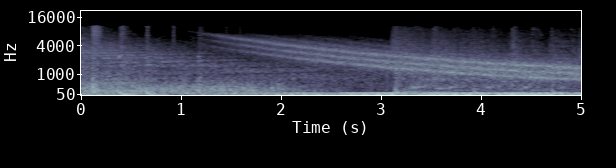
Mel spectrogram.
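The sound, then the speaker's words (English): Airplane taking off, a loud steady roaring rush of engine noise with a whining tone that slides steadily lower in pitch, growing slightly louder toward the end, with no talk. “please fasten your seatbelts, put your seatbacks and sleeping pets in their full upright position, and prepare for takeoff.”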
